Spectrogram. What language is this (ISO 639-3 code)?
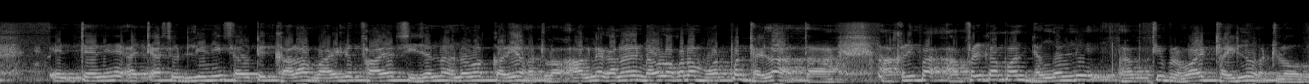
guj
